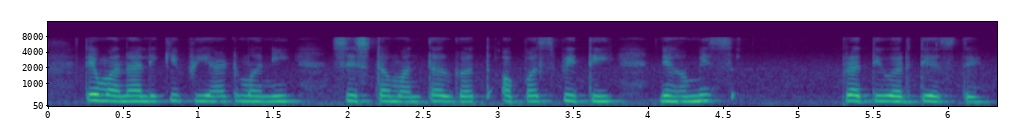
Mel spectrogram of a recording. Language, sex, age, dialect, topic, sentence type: Marathi, female, 25-30, Varhadi, banking, statement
